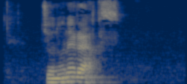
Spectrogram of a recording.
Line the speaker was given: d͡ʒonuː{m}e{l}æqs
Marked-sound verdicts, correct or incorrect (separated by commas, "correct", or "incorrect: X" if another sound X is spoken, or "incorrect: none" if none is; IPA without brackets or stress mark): incorrect: n, incorrect: ɾ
